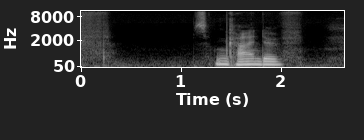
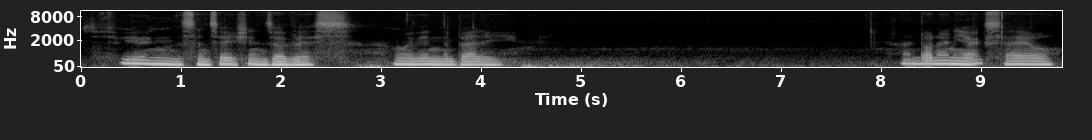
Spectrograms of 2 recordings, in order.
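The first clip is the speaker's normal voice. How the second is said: unhurried meditation voice with long pauses; guided meditation. Real, not acted. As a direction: ease them into the breath, drawing words out. Leads a breathing meditation.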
